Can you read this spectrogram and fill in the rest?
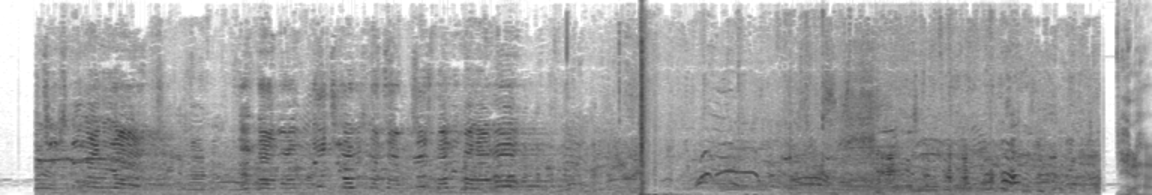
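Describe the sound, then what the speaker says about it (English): A trash heap set alight with torches goes up with one sudden loud boom outdoors across a street, while a crowd chatters and shouts continuously before and after the blast. "they all put the torches down to the trash heap, and then it was just like kaboom, and it was a flash of light"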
